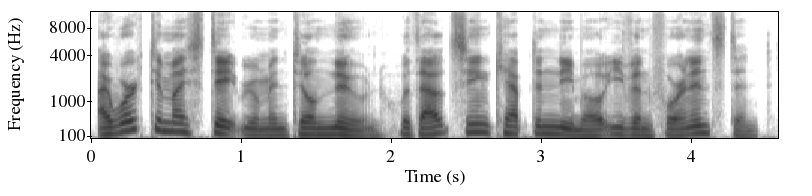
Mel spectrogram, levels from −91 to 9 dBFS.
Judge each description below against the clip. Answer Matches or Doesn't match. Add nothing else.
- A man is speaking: Matches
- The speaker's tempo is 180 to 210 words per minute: Matches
